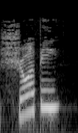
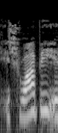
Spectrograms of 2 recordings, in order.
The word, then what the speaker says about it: Schoeppey: Schwappy, Schwappy. Schwappy is S C H O E P P E Y. Schwappy. Schwappy.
